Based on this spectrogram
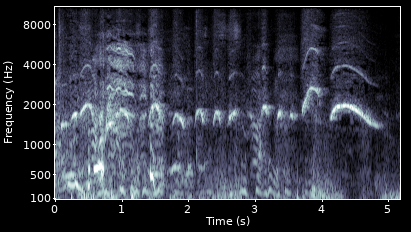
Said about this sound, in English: That was me whistling.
